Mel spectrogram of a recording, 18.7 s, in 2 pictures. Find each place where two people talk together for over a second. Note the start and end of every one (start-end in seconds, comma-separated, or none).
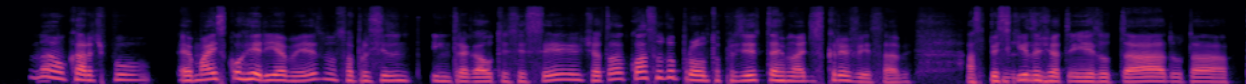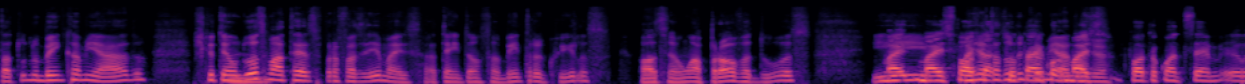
15.9-17.7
